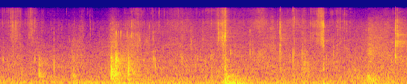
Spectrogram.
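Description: Fish cleaning on a stainless steel table: a few separate knocks and clicks from a knife and gloved hands handling a lingcod carcass, over a low steady background hum.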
